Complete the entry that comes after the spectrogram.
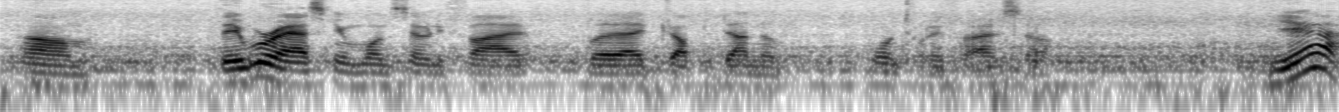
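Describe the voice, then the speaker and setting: Noticeable noise sits behind the recording. The speaker is a man. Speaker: electronics repair hobbyist. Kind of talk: casual tutorial. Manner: halting.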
